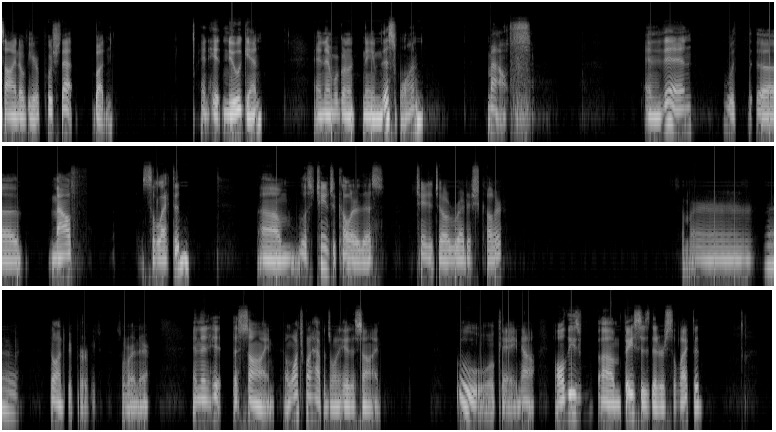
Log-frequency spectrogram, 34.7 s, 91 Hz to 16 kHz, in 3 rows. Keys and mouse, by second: 1.4-7.6 drag, 7.8 click, 8.2 click, 15.1-16.7 drag, 16.9-18.8 drag, 29.5-31.2 drag.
